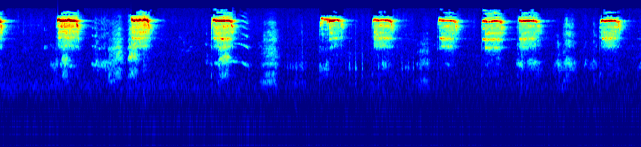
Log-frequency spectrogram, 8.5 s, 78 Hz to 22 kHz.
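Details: Rainbow lorikeets, a flock of about 40 with one baby among them. Loud grating screeches repeat roughly every half second to second, each carrying a shrill high tone, with softer chatter between them.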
